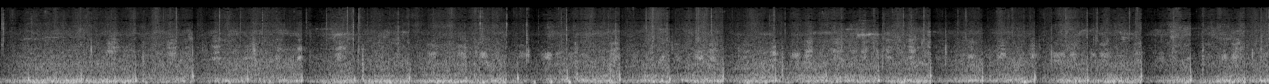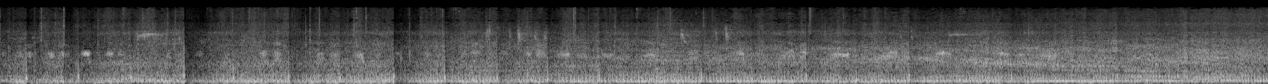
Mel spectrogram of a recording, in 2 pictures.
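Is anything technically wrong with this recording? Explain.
Yes. Gain pumping runs throughout the clip, with the level swinging by roughly 15 dB. The likely cause is an input gain set far too high, with a fast limiter or compressor clamping down on each peak and releasing between them. Loud and quiet passages sit unnaturally close in level, leaving the sound squashed and breathing.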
